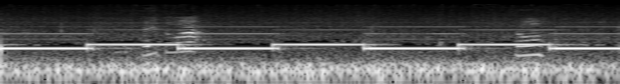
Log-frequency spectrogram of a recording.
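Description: Level-crossing warning alarm at a railway crossing, sounding a steady two-tone signal: a higher and a lower note swapping about every three-quarters of a second, the warning that a train is approaching and the barriers are down. A few short rising chirps and a low rumble sit underneath.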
